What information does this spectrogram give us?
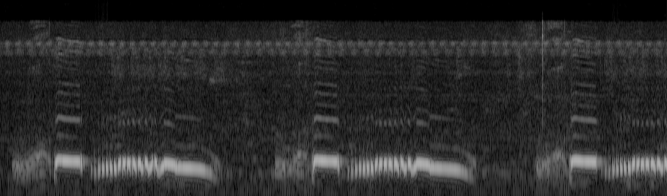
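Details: Night-time cooing of a white, red-eyed albino turtle dove: a steady cycle of three low rolling coos, each introduced by a sharp rising note and ending in a falling slur, evenly repeated.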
